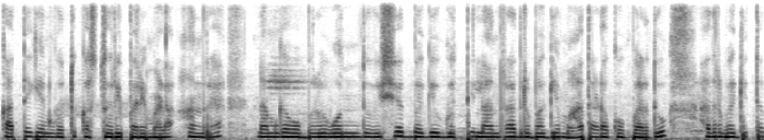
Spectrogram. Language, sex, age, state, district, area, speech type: Kannada, female, 18-30, Karnataka, Chamarajanagar, urban, spontaneous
